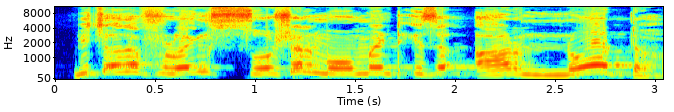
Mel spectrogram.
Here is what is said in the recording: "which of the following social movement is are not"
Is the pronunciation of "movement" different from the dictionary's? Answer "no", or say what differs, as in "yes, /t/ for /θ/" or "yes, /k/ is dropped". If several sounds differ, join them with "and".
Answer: yes, /v/ is dropped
